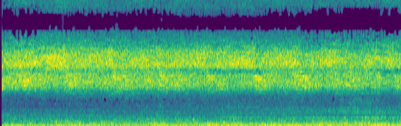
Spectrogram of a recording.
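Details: Cicadas in Illinois forming a loud, dense chorus: a continuous high, hissing drone held at steady volume throughout, with low rumbling underneath.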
